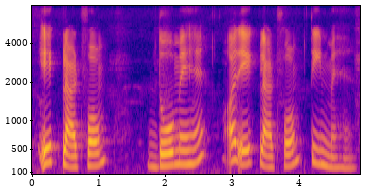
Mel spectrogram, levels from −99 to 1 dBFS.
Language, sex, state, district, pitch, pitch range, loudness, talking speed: Hindi, female, Uttar Pradesh, Etah, 215 Hz, 190-270 Hz, -20 LUFS, 135 wpm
